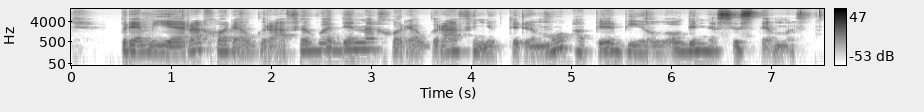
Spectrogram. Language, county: Lithuanian, Panevėžys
